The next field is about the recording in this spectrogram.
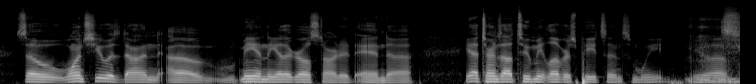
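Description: In a very clean recording with a silent background, a man with a dark, mellow, medium-pitched voice speaks at a moderate pace with fairly even intonation. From Louisiana. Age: 20s. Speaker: comedian. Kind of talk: casual chat. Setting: studio.

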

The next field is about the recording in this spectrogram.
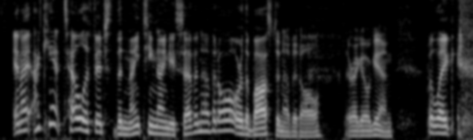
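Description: A man with a fairly high pitch and very wide pitch swings. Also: moderate pace, quiet background. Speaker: podcast co-host. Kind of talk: casual comedic chat, movie podcast. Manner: joking, laughs often, rambling.

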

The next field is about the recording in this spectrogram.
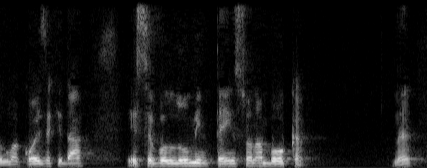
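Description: A man is speaking. His tone is dark and mellow. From southern Brazil, Serra Gaúcha (Flores da Cunha, RS). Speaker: winemaker. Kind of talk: casual interview chat. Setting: Instagram live video call.

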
